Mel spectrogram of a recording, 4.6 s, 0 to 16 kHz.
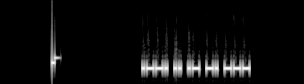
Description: Morse code, heard as a keyed tone, about 34 wpm, 700 Hz. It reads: PIANO
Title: Five Letter Words - 35wpm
